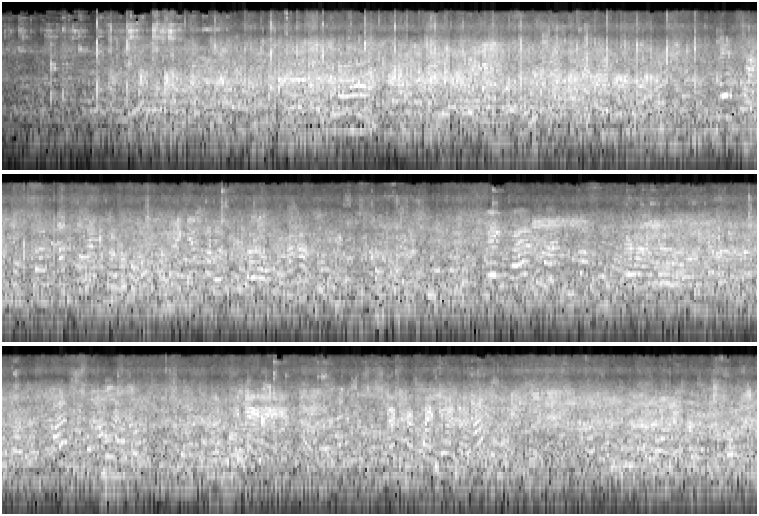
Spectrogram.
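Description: A large crowd of men and women chatters outdoors.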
